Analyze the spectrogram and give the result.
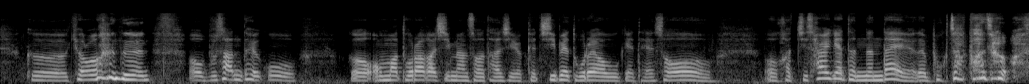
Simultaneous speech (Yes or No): No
